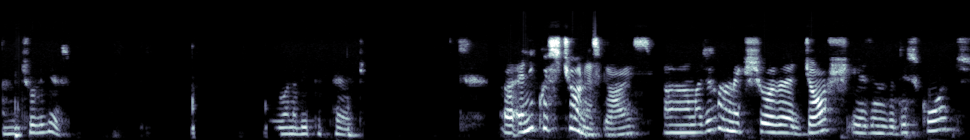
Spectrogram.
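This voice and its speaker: A woman's voice: on the high side, lively intonation, unhurried, pauses often, a little mellow, muffled recording. A woman who grew up in Singapore, hosting a live trading stream and thinking aloud as she goes, with many fillers and restarts. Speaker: trading livestream host. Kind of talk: live market commentary and viewer chat.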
